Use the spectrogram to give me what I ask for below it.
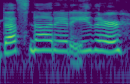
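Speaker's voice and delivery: high, loud, upset insistence; mildly acted distressed correction; retold tearful protest. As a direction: protest through imitated tears. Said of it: "they saw that I was crying".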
